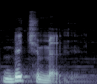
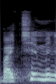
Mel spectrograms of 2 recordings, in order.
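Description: First: The word is said in a British pronunciation. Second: The word is said in a non-British pronunciation. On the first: "the British pronunciation" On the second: "I pronounce it one way"

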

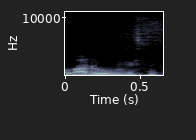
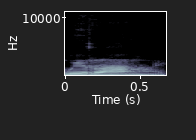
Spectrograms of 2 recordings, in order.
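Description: First: The vowels are Indonesian, like 'warung'. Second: The vowels are anglicized, like 'werang'.

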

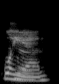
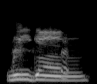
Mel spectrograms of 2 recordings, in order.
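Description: First: No g sound is in the middle. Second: A hard g sound is in the middle. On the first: The speaker calls it right. "No, it's just Leanne" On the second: The speaker calls it wrong. "I've gotten it all throughout the years of like"

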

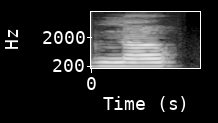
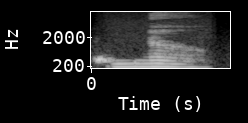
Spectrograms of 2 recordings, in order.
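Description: First: It is said with sassy attitude. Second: It is said in a sexy, sultry way.

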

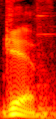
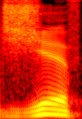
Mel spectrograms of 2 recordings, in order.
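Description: First: The word starts with a hard G sound. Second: The word starts with a soft J sound. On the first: The speaker calls it right. "but no" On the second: The speaker calls it wrong. "The word that it represents is a soft G"

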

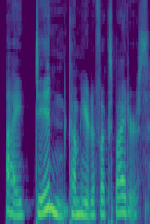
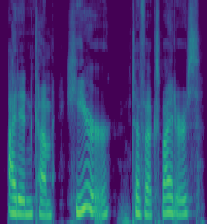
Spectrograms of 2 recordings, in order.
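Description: First: The word "didn't" carries the strongest stress. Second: The word "here" carries the strongest stress. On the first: I deny the accusation that I came for that. "You seem sure I am here solely to fuck spiders, and I resent the implication" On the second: I do that elsewhere, not in this place. "I fuck spiders at other times, in more suitable places"

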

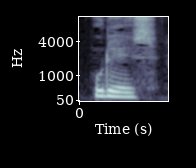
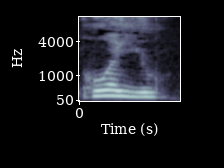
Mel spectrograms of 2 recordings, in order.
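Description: First: The question is asked with a sassy attitude. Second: The question is asked in a neutral tone.

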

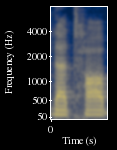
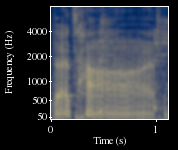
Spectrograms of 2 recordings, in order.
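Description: First: It is said in a plain, ordinary voice. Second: It is said in an imitated, put-on voice. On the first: It is the ordinary phrase. "I've heard that's hot before" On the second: It copies the celebrity's signature delivery. "but not like that's hot"

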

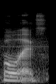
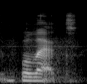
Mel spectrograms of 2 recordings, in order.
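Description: First: The word is pronounced in an English way. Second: The word is pronounced in a French way. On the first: The speaker calls it wrong. "It's not bullet" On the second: The speaker calls it right. "Apparently it's the French pronunciation"

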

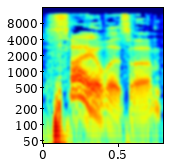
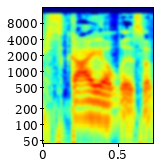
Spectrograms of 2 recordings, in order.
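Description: First: The word begins with a plain s sound. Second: The word begins with an sk sound. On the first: The speaker calls it right. "but it's pronounced sialism" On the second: The speaker calls it wrong. "it looks like it should be skialism or skialism, because it's SC"

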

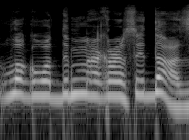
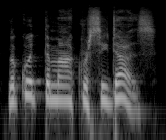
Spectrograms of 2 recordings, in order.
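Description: First: It is said in a put-on foreign accent. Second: It is said in the speaker's plain voice.

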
